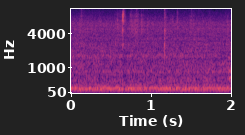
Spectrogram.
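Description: Steady low hum of a car's cabin with the engine running, and two faint short clicks about half a second and just over a second in.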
